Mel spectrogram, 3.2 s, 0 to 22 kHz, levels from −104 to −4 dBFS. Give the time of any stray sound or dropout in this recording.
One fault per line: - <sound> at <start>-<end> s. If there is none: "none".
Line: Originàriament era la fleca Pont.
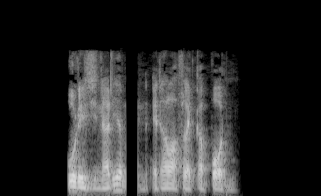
- dropout at 1.3-1.4 s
